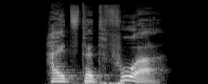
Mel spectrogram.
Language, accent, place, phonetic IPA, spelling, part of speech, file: German, Germany, Berlin, [ˌhaɪ̯t͡stət ˈfoːɐ̯], heiztet vor, verb, De-heiztet vor.ogg
- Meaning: inflection of vorheizen: 1. second-person plural preterite 2. second-person plural subjunctive II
